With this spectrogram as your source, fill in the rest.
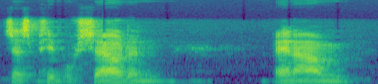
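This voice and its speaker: A man's voice: low voice, level tone, measured pace, bright, forceful tone, highs cut off. A young man from New Zealand with a New Zealand accent, casually telling his own story in a vlog, rambling with many fillers and self-corrections.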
